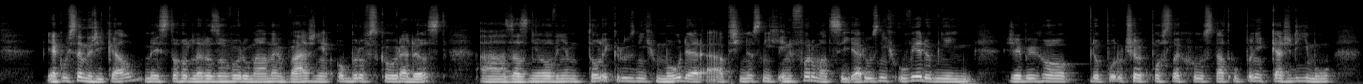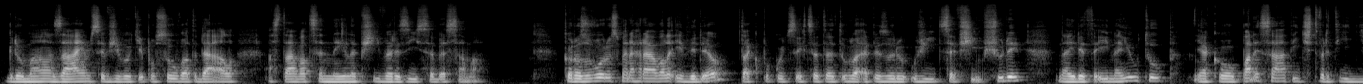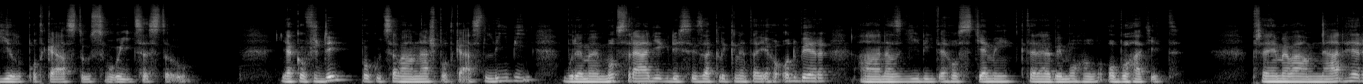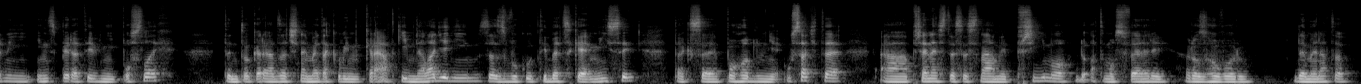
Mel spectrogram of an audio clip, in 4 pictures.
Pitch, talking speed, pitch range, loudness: 130 Hz, 145 wpm, 125-140 Hz, -22 LUFS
